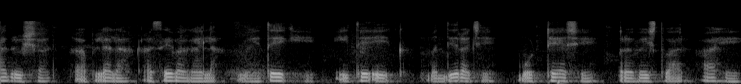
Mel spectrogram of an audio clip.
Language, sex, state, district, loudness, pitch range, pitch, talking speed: Marathi, female, Maharashtra, Sindhudurg, -31 LUFS, 145-165 Hz, 150 Hz, 115 wpm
